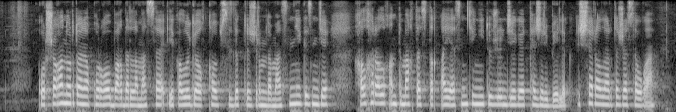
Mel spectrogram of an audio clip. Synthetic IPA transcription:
qʰo̞ɾʃɑʁɑnwo̞ɾt̪ɑnəqʰo̞ɾʁɑwbɑʁd̪ɑɾlˠɑmɑsəʔe̞ko̞lˠo̞ɡʲijɑlˠəqʰːɑwɪpsɪzd̪ɪk̚t̪ɪʒəɾəmd̪ɑmɑsənne̞ɡʲɪzɪnd̪e̞χɑlˠəqɑɾɑlˠəqə̰nt̪əmɑqt̪ɑst̪əqɑjɑsəŋkʲʰe̞ŋejt̪uʒɵɾɪnd̪e̞ɡʲɪt̪ʰæʒɾijbe̞lɪ̰kʲʏsʃɑɾɑlˠɑɾd̪əʒɑsɑwʁɑ̰

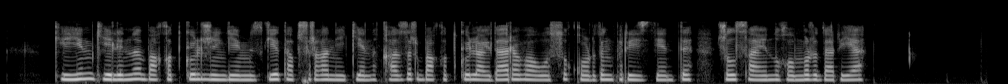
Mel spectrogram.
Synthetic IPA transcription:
kʲʰe̞jɪŋkʲʰe̞lɪnɪbɑqət̪kʲʰɵlʒe̞ŋɡʲe̞jɪmɪzɡʲe̞t̪ʰɑpsəɾʁɑne̞kʲe̞nqʰɑzɪɾbɑqət̪kʲʰɵlɑjd̪ɑɾo̞vɑwo̞səqʰo̞ɾd̪əɴpre̞zijd̪e̞nt̪ɪʒ̥əlˠsɑjənʁʊməɾd̪ɑɾijɑ

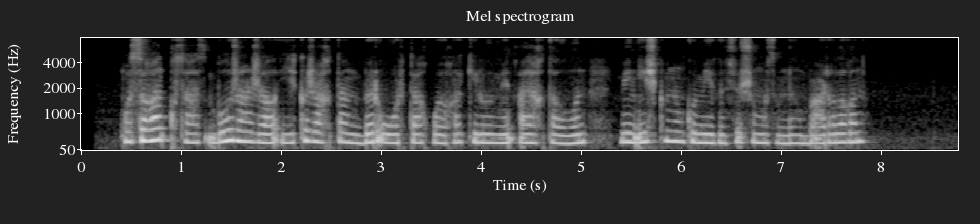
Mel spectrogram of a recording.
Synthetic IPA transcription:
wʔo̞səʁɑɴqʰʊ̥sɑsbʊlˠʒɑnʒɑlˠje̞kʲɪʒɑqt̪ɑnbɪɾwo̞ɾt̪ɑqwo̞jʁɑkʲʰeluɪme̞nɑjɑqt̪ɑlˠuən | me̞ne̞ʃkʲɪmnɪŋkʲʰɵme̞ɡʲɪnsɪzʒʊməsəmnəɴbɑɾllˠəʁən

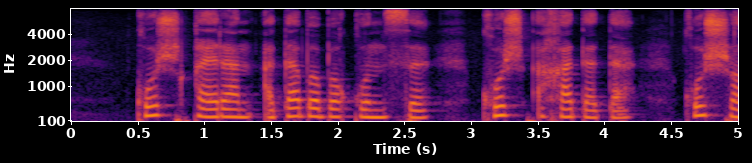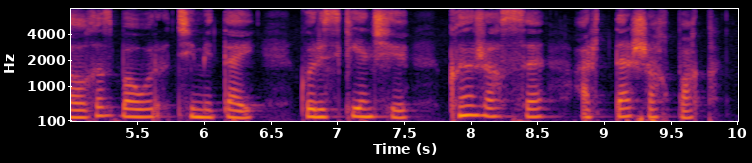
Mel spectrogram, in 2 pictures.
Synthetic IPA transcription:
qʰo̞ʃqʰɑjɾɑnɑ̰t̪ɑbɑbɑqʰonəsəqʰoʃɑ̰χɑt̪ɑt̪ɑ | qʰo̞ʃʒ̥ɑlˠʁəzbɑwəɾt̪ʲʰimit̪ɑj | kʲʰɵɾeskʲe̞nʃe̞ | kʲʰʏnʒɑqsəɑ̰ɾt̪ːɑʃɑqpɑq

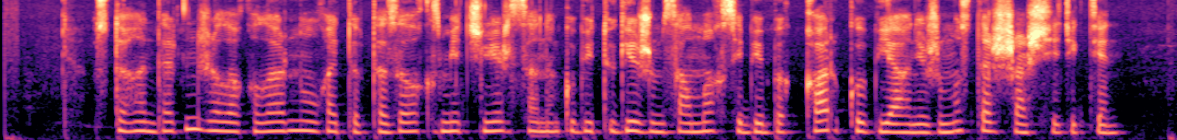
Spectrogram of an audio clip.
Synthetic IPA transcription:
ʊst̪ɑʁɑnd̪ɑɾd̪əɴʒɑlˠɑqɑlˠɑɾəno̞lˠʁɑjt̪əp̚t̪ʰɑzɑlˠəqʰəzme̞t̪ʃɪle̞ɾsɑnəkʲʰɵbe̞jt̪uɡʲe̞ʒʊmsɑlˠmɑqse̞be̞bɪqʰɑɾkʲʰɵpjɑʁnijʒʊməst̪ɑʃɑʃʒe̞t̪e̞k̚t̪e̞n

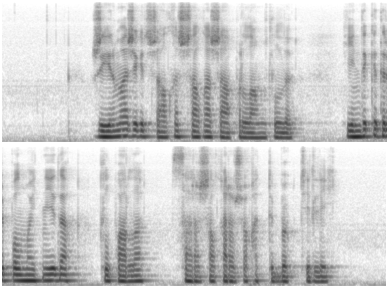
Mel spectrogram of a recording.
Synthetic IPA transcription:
ʒəjəɾmɑʒɪɡʲɪt̪ʒ̥ɑlˠʁəsʃɑlˠʁɑʒ̥ɑpəɾlˠɑmət̪ʰəlˠd̪ə | je̞nd̪ɪkʲʰɪt̪ɪɾɪp̚bo̞lˠmɑjt̪ənejd̪ɑq̚t̪ʰʊlˠpʰɑɾlˠə | sɑɾɑʃɑlˠqʰɑɾɑwʃɑqʰɑt̪ːəbɵk̚t̪ʰːeɾlej

